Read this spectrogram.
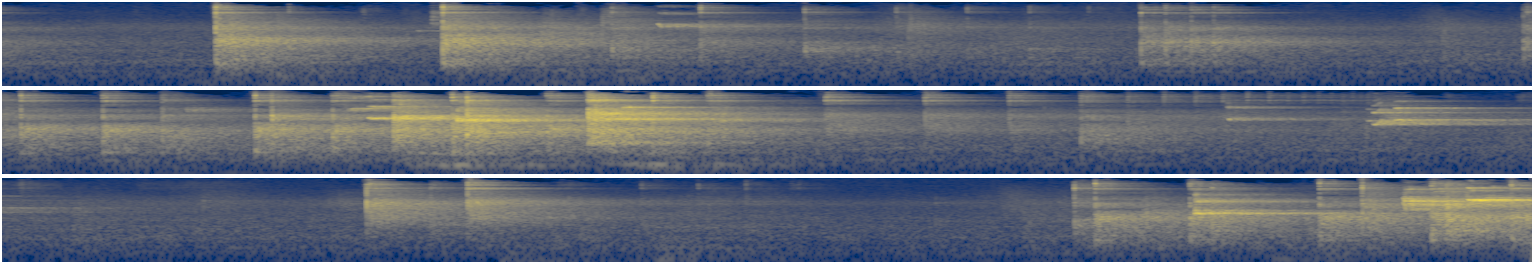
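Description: A ping-pong ball clicks sharply off paddles and a table, echoing in a large hall.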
